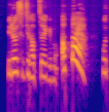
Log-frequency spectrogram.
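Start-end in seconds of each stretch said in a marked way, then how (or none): 0.9-1.3 mock startled cry.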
